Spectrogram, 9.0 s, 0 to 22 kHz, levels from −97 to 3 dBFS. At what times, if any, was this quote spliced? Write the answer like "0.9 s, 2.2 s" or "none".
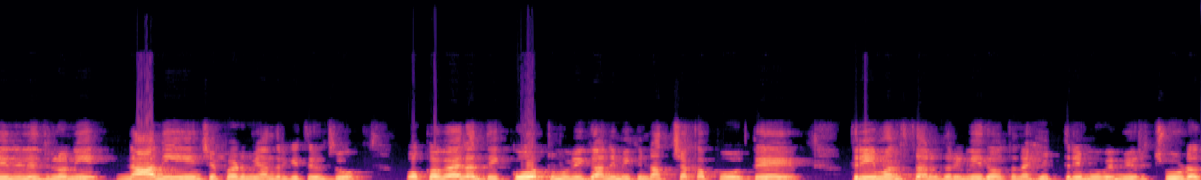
none

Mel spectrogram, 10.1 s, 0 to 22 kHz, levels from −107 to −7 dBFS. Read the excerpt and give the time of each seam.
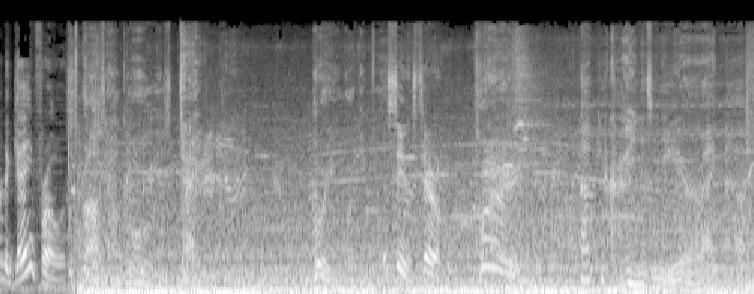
1.0 s

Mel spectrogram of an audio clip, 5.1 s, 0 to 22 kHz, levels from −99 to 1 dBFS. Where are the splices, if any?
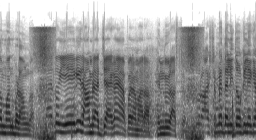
1.0 s, 4.1 s

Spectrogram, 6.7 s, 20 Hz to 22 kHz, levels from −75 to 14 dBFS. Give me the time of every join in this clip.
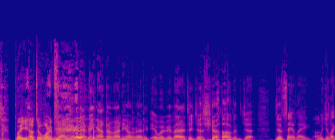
3.0 s

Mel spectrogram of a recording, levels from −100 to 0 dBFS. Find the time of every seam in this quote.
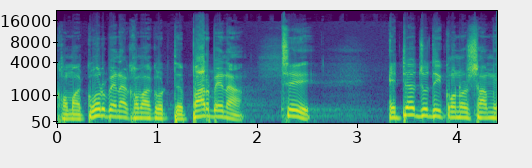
2.2 s

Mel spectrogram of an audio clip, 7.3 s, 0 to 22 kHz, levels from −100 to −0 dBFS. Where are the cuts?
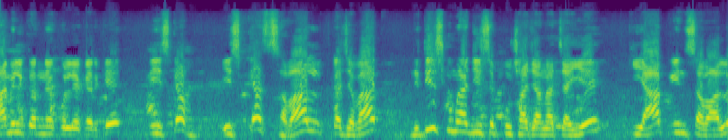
none

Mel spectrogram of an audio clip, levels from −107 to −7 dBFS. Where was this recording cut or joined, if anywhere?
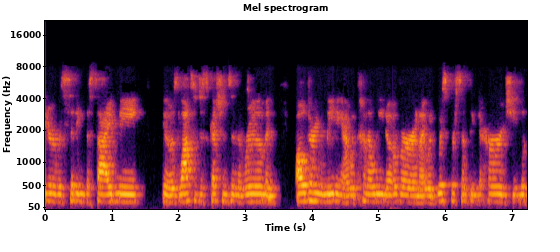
none

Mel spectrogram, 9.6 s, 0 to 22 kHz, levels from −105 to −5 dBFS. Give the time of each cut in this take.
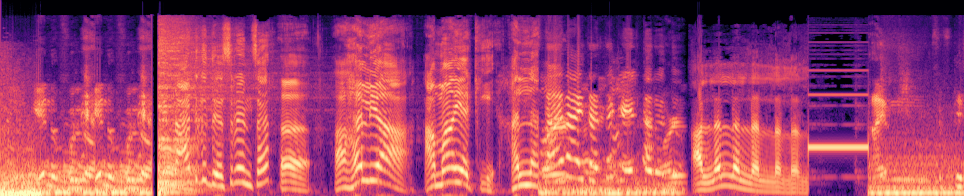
8.7 s

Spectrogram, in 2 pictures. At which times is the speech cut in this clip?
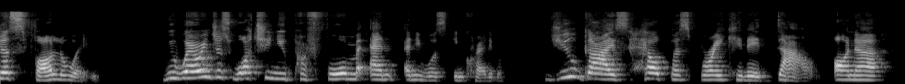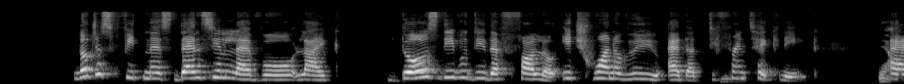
none

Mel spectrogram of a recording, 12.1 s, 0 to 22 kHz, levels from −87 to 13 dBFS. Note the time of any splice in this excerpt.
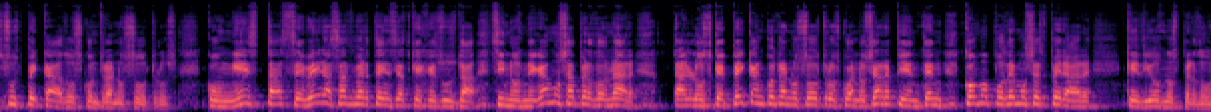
none

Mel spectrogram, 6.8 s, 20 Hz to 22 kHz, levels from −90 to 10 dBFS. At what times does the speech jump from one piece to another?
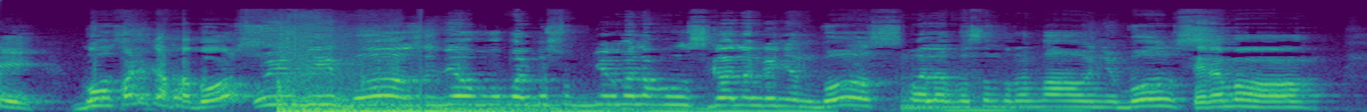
4.5 s

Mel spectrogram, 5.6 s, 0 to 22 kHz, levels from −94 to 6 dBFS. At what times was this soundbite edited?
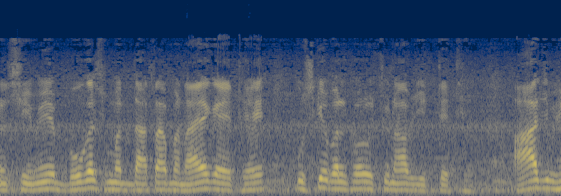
none

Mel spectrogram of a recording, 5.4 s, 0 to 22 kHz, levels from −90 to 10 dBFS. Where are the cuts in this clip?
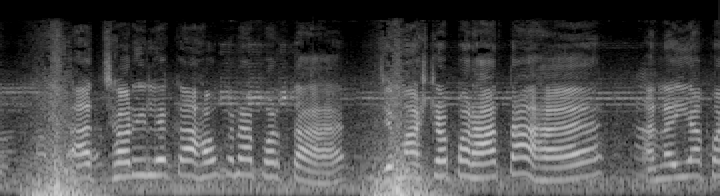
2.7 s

